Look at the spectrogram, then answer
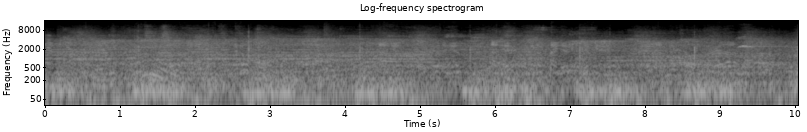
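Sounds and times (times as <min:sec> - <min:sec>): indistinct voices and chatter: 0:00.0 - 0:10.0.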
